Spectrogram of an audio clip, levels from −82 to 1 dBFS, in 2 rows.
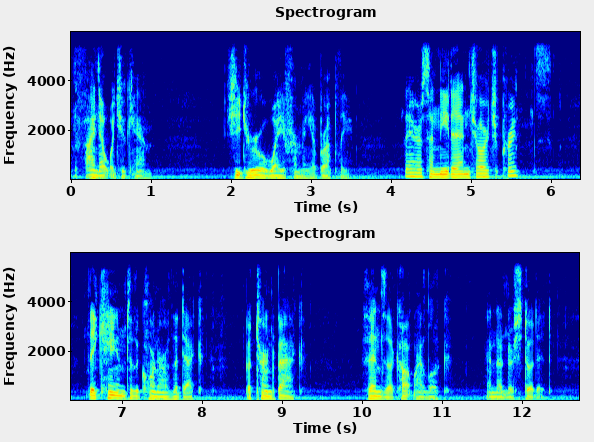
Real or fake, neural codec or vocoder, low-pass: fake; codec, 16 kHz, 16 kbps, FreqCodec, larger model; 5.4 kHz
